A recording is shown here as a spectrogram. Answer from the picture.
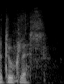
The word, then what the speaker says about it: Douglas: Nej, det er derfor, han hedder Douglas. – Det, det er det. Det er derfor. – Ah. Det er ikke fordi, at man udtalte engelsk dårligt dengang. Det er simpelthen den korrekte skotske udtalelse.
